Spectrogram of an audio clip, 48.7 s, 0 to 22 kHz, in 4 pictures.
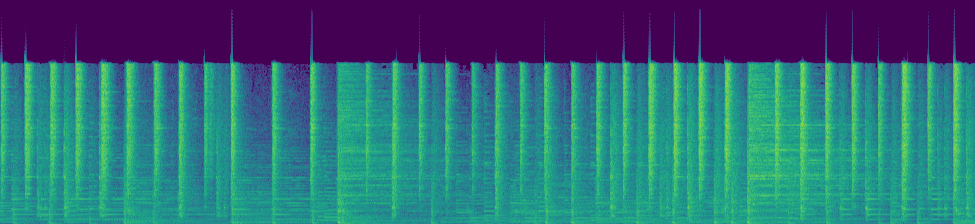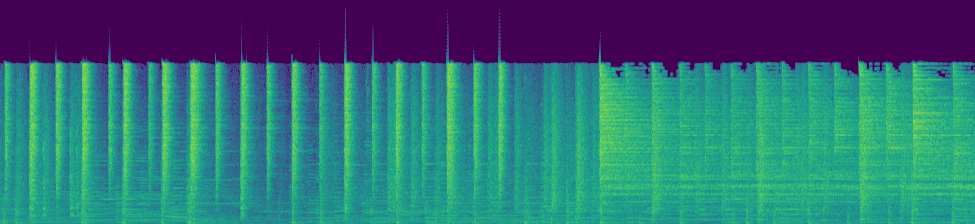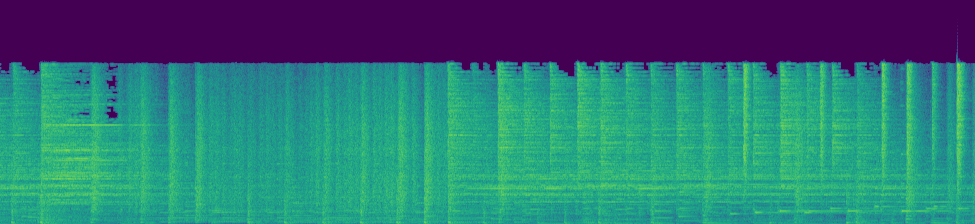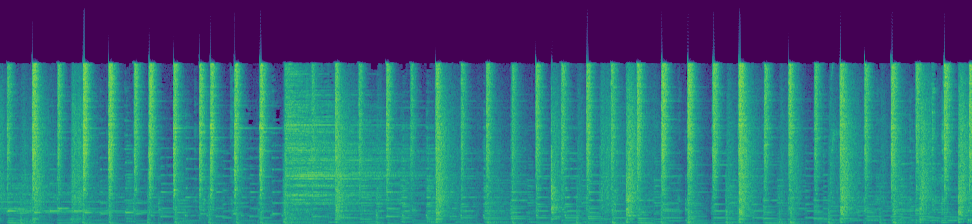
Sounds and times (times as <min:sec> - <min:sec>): Double bass: 0:00.0 - 0:48.7.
